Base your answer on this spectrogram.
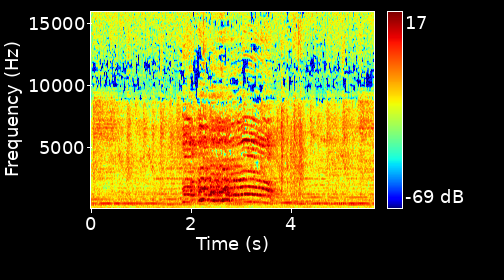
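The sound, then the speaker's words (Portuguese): A rooster crows once during a tabletop role-playing game session, a single drawn-out call with bright wavering harmonics over a steady background hum. “O galo aqui no reino de Asgard canta toda hora, né?”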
